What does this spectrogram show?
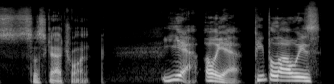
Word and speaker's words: Saskatchewan: you how to pronounce saskatch one yeah oh yeah people always for some reason when they're not here it's they emphasize the first two syllables Saskatchewan but really it's just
